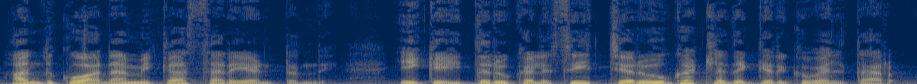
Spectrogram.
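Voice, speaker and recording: Guy narrating a story, soft dark voice, bit husky, light music behind. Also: medium pitch, big pitch swings, a little fast.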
